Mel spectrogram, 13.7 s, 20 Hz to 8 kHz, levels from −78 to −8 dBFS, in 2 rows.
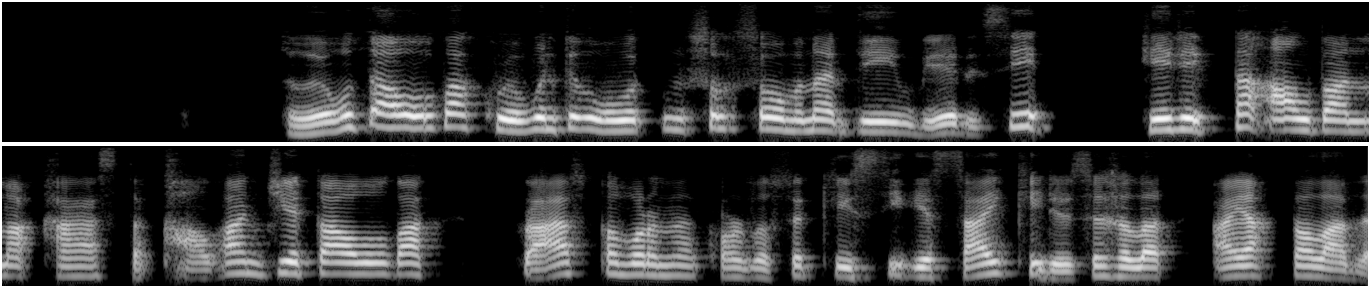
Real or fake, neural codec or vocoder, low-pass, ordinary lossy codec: fake; codec, 16 kHz, 0.5 kbps, FunCodec, trained on LibriTTS, 25 frames a second; none; none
